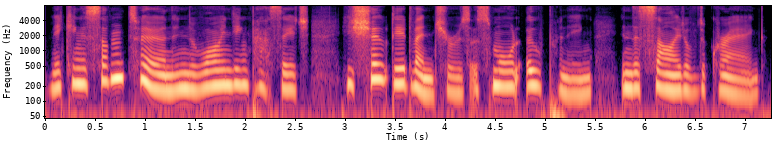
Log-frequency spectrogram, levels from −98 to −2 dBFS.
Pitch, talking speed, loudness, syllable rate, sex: 185 Hz, 175 wpm, -17 LUFS, 5.0 syllables/s, female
